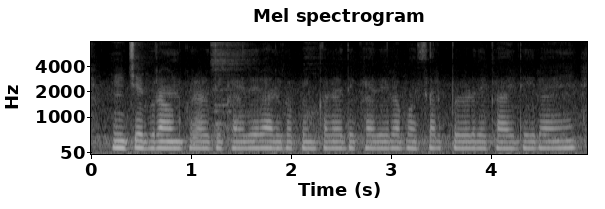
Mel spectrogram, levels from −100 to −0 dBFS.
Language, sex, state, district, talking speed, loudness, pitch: Hindi, female, Bihar, Darbhanga, 240 wpm, -42 LUFS, 175 Hz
